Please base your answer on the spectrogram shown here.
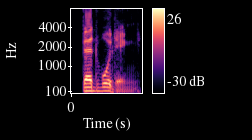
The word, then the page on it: bedwetting: American English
